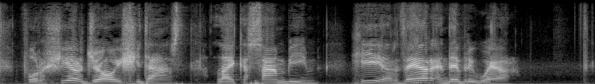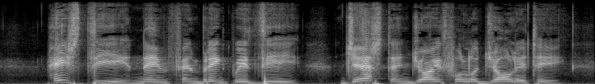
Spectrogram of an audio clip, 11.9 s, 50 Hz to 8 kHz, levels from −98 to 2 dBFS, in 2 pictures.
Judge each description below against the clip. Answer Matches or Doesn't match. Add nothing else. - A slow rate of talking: Matches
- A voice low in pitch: Doesn't match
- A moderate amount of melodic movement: Matches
